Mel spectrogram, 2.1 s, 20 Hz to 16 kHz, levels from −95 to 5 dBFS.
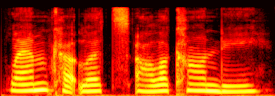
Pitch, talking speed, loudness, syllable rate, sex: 225 Hz, 145 wpm, -14 LUFS, 3.6 syllables/s, female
